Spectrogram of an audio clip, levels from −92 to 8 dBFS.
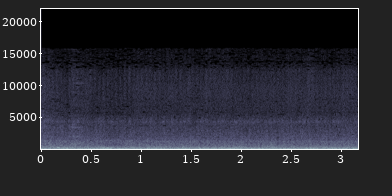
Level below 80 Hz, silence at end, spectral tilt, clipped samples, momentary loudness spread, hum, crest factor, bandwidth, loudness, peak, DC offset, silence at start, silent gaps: -28 dBFS; 0 s; -6.5 dB/octave; under 0.1%; 1 LU; none; 10 dB; 13 kHz; -32 LUFS; -16 dBFS; under 0.1%; 0 s; none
